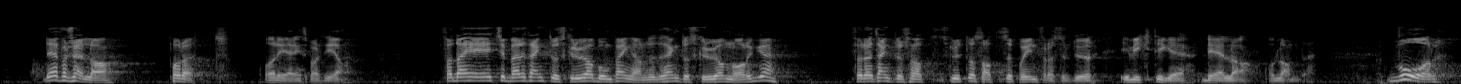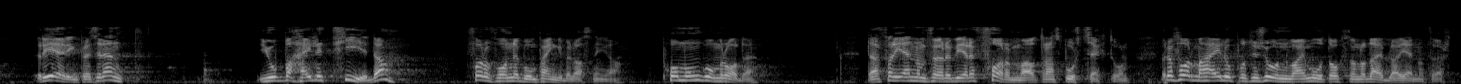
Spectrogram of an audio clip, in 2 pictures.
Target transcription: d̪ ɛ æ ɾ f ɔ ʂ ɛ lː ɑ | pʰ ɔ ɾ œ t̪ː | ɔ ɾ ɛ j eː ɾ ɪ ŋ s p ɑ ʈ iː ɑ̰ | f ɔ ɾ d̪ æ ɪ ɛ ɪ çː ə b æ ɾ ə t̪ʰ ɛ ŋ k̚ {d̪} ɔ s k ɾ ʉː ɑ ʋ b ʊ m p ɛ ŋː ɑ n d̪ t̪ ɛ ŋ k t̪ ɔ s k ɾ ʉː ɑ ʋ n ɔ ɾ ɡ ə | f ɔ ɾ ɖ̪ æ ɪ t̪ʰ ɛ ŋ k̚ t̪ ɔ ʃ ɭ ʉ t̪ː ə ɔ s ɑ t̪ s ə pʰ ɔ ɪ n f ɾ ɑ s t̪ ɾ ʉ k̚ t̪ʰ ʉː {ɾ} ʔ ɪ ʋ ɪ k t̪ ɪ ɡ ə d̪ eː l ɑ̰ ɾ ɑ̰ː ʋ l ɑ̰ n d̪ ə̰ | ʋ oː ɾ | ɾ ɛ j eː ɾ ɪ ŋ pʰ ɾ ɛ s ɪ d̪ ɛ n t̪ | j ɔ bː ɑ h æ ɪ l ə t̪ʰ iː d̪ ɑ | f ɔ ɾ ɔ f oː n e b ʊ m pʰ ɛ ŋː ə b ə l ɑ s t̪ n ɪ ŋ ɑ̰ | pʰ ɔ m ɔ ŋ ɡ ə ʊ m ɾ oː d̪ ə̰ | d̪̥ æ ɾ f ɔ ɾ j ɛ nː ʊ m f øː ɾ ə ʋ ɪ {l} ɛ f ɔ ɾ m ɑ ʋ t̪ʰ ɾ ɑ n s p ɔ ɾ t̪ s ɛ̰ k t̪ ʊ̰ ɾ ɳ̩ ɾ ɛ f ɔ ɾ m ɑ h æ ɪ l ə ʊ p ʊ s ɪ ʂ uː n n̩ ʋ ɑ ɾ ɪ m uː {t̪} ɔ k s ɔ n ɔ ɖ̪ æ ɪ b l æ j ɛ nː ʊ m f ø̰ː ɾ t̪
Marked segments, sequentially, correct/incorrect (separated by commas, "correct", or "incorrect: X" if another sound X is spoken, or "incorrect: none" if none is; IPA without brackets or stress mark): incorrect: t̪, correct, incorrect: ɾ, correct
